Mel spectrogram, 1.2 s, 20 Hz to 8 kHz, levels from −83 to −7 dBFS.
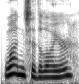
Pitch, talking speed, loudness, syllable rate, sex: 210 Hz, 200 wpm, -14 LUFS, 5.9 syllables/s, female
